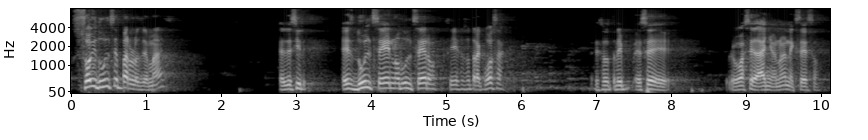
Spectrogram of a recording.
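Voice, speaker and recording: A man's voice: a little high, a little slow, pauses often. Man preaching in a reverberant hall. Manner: teaching, asks frequent "¿sí?" checks. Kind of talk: sermon. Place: church hall. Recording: long church hall reverb.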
